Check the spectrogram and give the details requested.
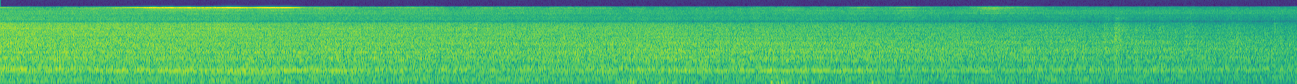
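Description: Amtrak Acela Express electric trainset moving away along the station track, its steady running noise and a faint whine slowly fading, with a few low clunks around the middle.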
